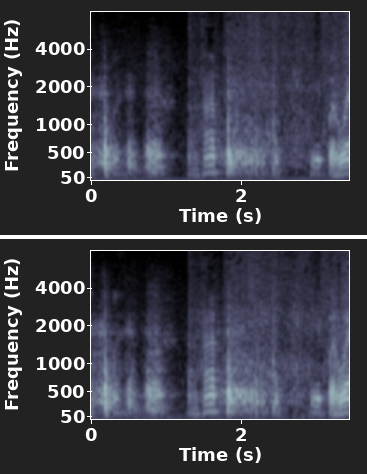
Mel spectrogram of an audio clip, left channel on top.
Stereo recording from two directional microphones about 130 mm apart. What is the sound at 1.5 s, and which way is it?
Speech, 5° left (ahead or behind).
